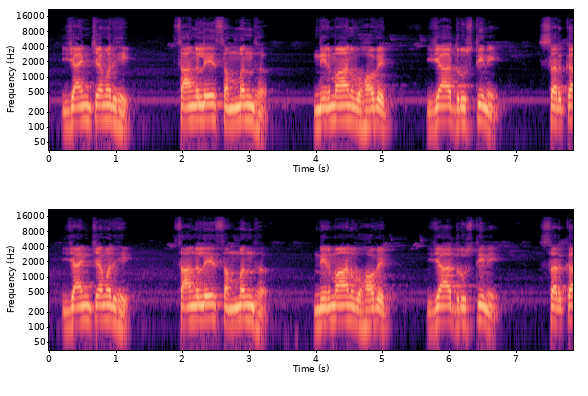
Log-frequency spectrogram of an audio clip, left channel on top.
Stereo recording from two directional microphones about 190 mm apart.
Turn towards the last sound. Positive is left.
turn(degrees=35)  # may be behind; listen again after turning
